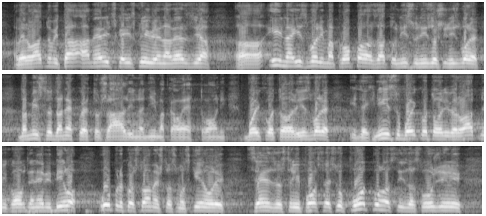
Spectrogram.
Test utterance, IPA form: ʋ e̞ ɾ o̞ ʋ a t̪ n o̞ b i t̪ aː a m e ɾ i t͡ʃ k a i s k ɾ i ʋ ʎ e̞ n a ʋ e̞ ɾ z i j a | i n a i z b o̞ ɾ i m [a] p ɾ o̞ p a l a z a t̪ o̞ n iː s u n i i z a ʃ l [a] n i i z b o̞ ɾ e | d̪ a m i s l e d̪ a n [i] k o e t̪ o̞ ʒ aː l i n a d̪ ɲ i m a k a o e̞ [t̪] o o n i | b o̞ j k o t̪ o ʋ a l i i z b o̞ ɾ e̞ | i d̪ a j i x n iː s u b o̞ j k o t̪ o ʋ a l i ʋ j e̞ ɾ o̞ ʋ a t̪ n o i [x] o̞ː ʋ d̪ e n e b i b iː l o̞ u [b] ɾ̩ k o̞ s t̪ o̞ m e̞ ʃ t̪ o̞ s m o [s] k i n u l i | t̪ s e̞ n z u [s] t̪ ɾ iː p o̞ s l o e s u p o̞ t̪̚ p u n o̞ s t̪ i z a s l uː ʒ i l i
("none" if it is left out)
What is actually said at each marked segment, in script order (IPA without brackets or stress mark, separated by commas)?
a, i, e, t̪, x, p, s, s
